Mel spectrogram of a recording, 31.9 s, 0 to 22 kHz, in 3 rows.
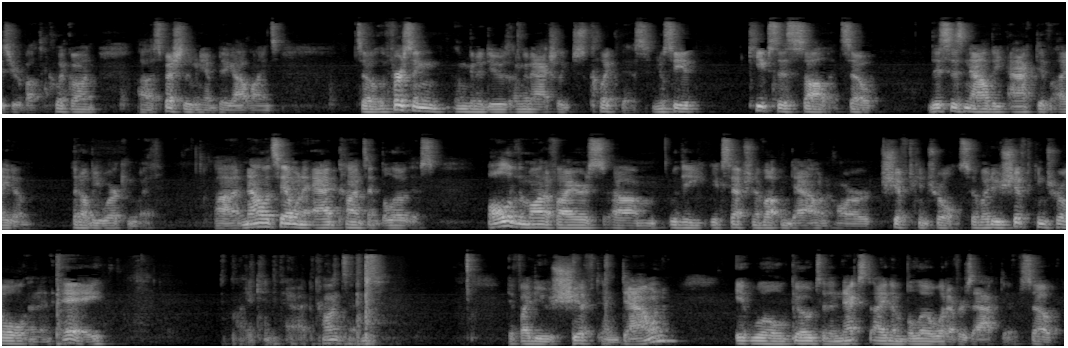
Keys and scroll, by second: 21.6 shift+a, 23.0-25.2 typing, 29.3 shift+Up, 30.1 shift+Up, 30.7 shift+Up.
